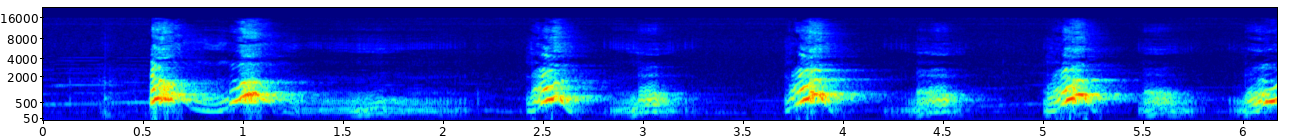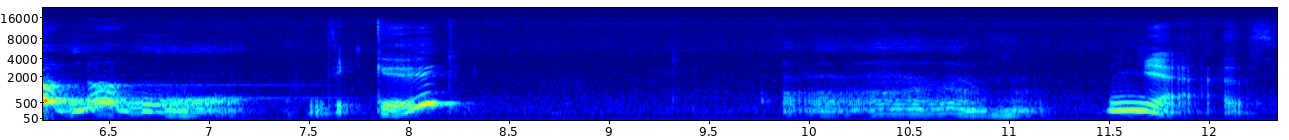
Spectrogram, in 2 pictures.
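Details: Sashka, a black Cocker Spaniel female who loves howling to wind instruments, especially clarinet, here tired and groaly; a series of sharp, tonal yelping barks roughly every second, then a short rising howl and a soft wavering note.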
